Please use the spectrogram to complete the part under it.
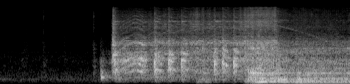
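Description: A car engine cranks and starts up.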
